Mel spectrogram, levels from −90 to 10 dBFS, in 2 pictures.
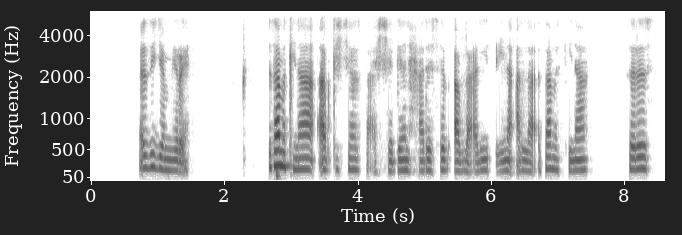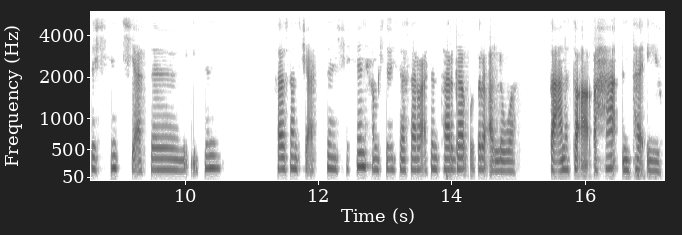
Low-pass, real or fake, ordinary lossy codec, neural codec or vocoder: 5.4 kHz; real; AAC, 32 kbps; none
